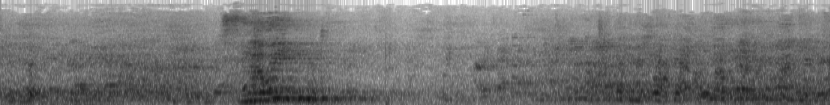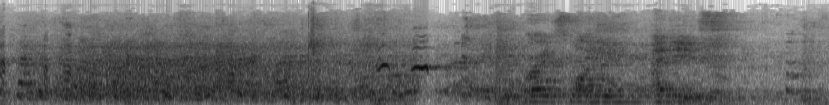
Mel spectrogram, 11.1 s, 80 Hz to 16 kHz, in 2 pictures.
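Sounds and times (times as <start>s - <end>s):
chatter of voices in a hall: 0.0s - 11.0s.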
